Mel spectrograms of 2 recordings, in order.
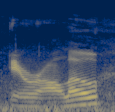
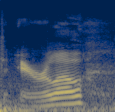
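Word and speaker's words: Airalo: you watch that video back really closely, I pronounced it as Iralo, because that's how I've always pronounced it. I've used them for years, and I've always pronounced them as Iralo, dude. And apparently they're pronounced Iralo.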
